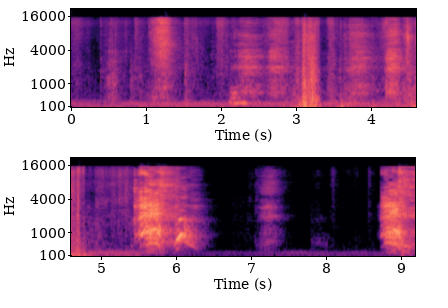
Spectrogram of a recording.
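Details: A young woman sneezing repeatedly: a sharp gasping intake followed by a loud explosive sneeze, then a second burst after a pause.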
